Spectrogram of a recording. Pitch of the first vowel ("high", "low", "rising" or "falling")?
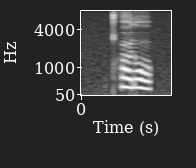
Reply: high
